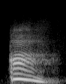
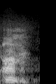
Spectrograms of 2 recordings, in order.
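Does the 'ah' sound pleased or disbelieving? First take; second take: pleased; disbelieving. First: It sounds pleased and warmly relieved. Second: It sounds doubtful and disbelieving.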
